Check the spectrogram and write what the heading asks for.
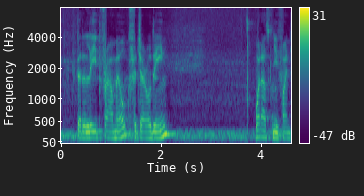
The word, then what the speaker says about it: Geraldine: Do you know, actually, Geraldine, I've noticed something. That G letter is at the start of your name. But it's a soft G that makes the sound in your name, J, J, J.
